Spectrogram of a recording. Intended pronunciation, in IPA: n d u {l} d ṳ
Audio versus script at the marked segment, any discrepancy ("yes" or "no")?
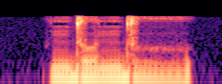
yes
